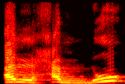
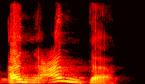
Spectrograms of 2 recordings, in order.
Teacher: Jadi tuan-tuan tidak boleh bunyi sengau. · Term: izhar syafawi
